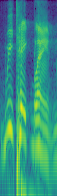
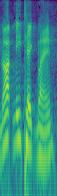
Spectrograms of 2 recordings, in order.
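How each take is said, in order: First: Slow, heavy stress on "We" in "We take blame"; slow and weighty, stressing "We" as a shared duty. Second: Slow, rising stress on "not" in "not me take blame"; slow and deliberate, "not" lifted and rising. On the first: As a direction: lean hard on "We", draw it out. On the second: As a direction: punch "not", let "me" follow slowly. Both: Shown as a demonstration.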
